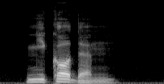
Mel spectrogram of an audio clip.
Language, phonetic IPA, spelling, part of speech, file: Polish, [ɲiˈkɔdɛ̃m], Nikodem, proper noun / noun, Pl-Nikodem.ogg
